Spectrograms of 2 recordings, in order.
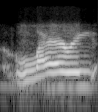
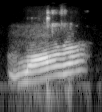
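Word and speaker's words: Lari: of the country singer Larry uh no Laura why it's spelled l-a-r-i why she died a few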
